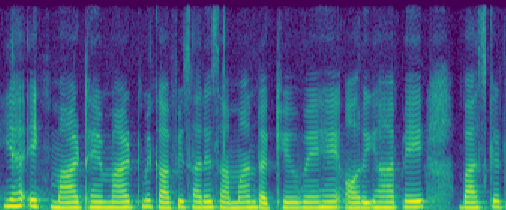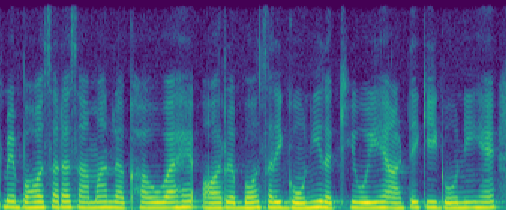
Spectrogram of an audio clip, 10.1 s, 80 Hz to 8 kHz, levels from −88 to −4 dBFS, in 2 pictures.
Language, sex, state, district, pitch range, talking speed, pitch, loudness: Hindi, female, Bihar, Araria, 195-210 Hz, 200 wpm, 205 Hz, -13 LUFS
